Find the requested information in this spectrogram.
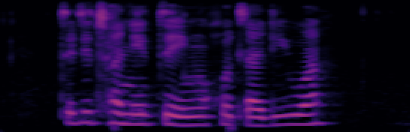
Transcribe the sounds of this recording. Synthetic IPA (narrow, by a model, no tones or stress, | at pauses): t͡sedit͡sʰwanet͡seŋ̩χʊt͡ɬadiːwa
